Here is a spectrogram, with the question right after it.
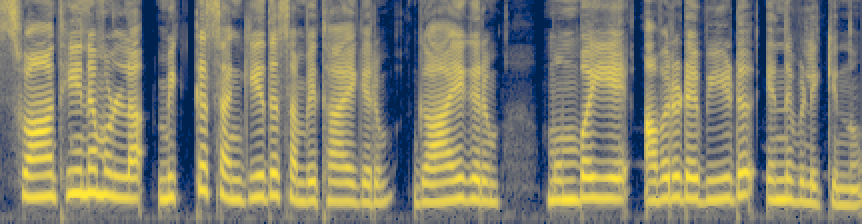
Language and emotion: Malayalam, neutral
